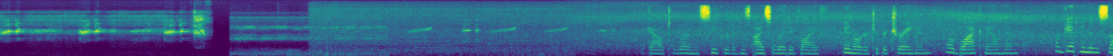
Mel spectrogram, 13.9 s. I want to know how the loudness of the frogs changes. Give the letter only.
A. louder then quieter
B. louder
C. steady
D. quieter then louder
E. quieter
E.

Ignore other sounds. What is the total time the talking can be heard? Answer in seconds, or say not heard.
6 s.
